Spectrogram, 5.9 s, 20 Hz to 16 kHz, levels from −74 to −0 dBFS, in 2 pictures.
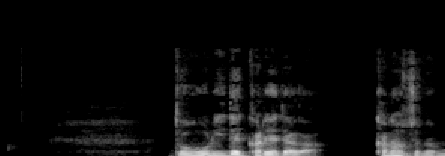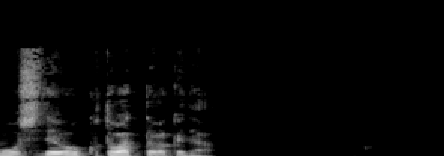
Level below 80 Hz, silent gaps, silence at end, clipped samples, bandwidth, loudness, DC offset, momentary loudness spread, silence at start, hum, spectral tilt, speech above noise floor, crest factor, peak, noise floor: -64 dBFS; none; 1.6 s; under 0.1%; 11.5 kHz; -21 LUFS; under 0.1%; 13 LU; 1.15 s; none; -6 dB/octave; 61 dB; 20 dB; -4 dBFS; -82 dBFS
